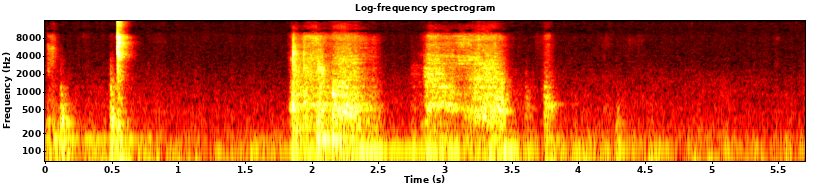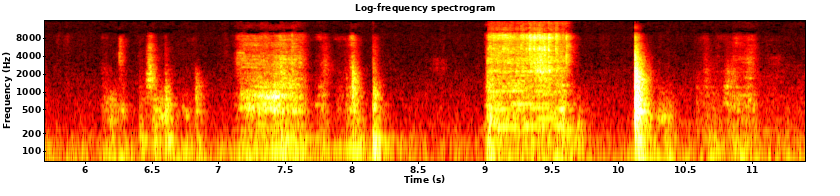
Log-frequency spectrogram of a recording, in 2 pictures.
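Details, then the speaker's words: 2012 Acura TSX power window motor and regulator, bench-tested after cleaning: hissy rasping runs then a thin high squeal; gearbox needs more grease, dirt and water harden grease and lock it up. "As you can hear, it's squealing. It needs more grease."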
